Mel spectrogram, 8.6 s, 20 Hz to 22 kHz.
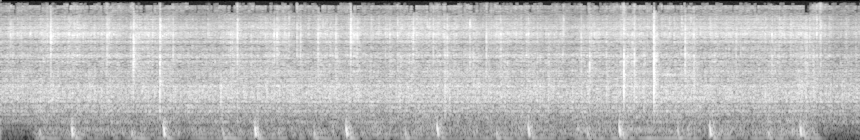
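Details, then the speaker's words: Normal heart sounds from a 1963 Soviet teaching record, heard at the apex, aortic and pulmonary areas; first tone longer, lower and louder at the apex, second at the base; steady low thumps about 66 a minute with record hiss. "прослушайте запись нормальных тонов сердца на [музыка] верхушке на [аплодисменты] аорте на лёгочной"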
